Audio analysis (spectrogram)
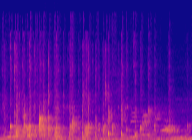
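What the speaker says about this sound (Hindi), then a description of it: "हाँ जोरदार ताली।" A gathering at a religious discourse in Budh Vihar, Delhi claps loosely and unevenly, sharp scattered claps mixed with children's and other voices talking over them at moderate volume.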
